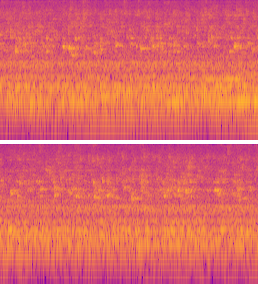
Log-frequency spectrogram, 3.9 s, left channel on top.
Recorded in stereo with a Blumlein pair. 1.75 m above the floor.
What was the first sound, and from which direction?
Only background noise.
